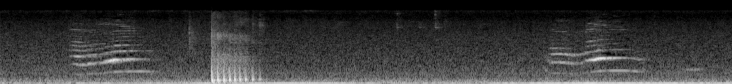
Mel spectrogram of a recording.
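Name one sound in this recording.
A cat meows twice, close by.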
